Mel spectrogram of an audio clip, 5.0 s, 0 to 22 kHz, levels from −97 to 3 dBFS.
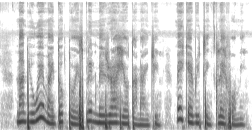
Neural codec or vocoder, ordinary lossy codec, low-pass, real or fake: none; none; none; real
